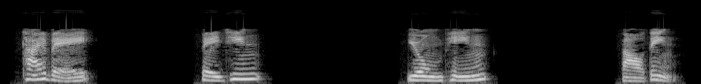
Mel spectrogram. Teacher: the low tone stays low before the neutral tone. It also stays low before the high, rising, and falling tones. So basically, it stays low before any tone except another low tone.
